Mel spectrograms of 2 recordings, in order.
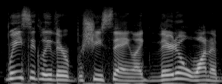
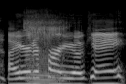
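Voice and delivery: teasing partner; 7 semitones higher, 3 dB louder than usual. Pretend. Partner mocks at door.

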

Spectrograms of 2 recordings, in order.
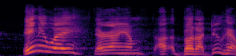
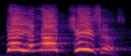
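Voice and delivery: even higher, slow, loud repeated yell; repeated louder shout; 19 dB louder, slower than usual. Retold or imitated. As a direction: shout it again over the engine noise. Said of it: "See, it's loud in there".

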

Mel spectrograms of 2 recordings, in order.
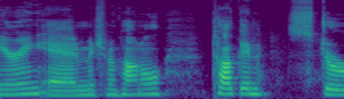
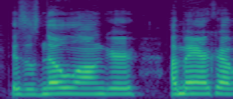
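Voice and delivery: ordinary talk, nothing marked

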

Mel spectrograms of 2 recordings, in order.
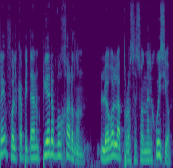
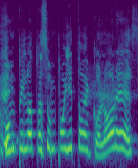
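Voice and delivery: laughing; 9 semitones higher, 4 dB louder than usual. Real, not acted. Repeats joke laughing.

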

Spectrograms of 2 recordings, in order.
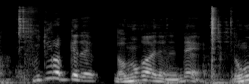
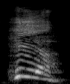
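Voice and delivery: high 히야 pushed forward; pushed wrong accent; 11 semitones higher, 4 dB louder, much slower than usual. Shown as a demonstration. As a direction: shove the note like Superman. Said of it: "뭔가 이런 식으로".

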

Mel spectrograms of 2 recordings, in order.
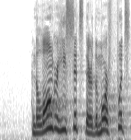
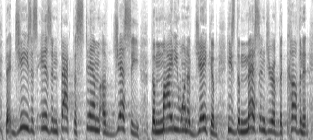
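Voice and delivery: ordinary talk

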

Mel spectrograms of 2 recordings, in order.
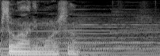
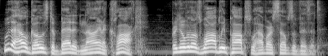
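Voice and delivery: scoffing, louder and higher at first; snorting scoff; 5 semitones higher, 5 dB louder than usual. Acted. Werner waves away the excuse, loud scoffing old man.

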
